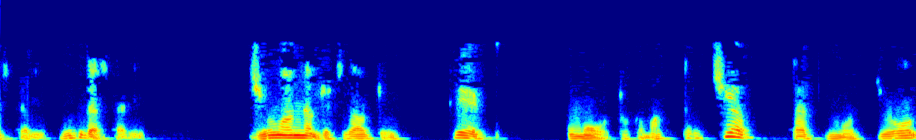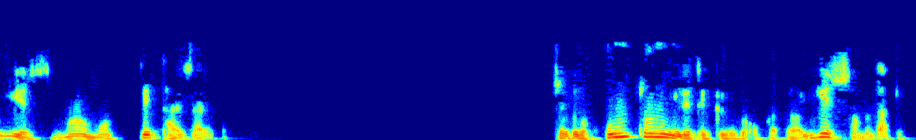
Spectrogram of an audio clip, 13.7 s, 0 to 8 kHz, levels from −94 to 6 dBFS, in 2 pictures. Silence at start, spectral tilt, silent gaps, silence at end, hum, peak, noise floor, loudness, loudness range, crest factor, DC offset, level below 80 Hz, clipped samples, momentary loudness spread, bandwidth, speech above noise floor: 0 s; -12.5 dB/octave; 1.53-1.84 s, 8.99-10.99 s; 0.1 s; none; -2 dBFS; under -90 dBFS; -19 LUFS; 8 LU; 18 dB; under 0.1%; -44 dBFS; under 0.1%; 16 LU; 5.6 kHz; over 72 dB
